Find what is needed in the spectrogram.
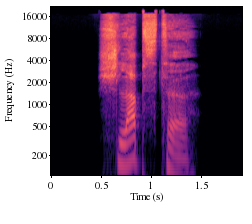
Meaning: inflection of schlapp: 1. strong/mixed nominative/accusative feminine singular superlative degree 2. strong nominative/accusative plural superlative degree
- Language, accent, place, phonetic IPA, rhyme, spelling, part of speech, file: German, Germany, Berlin, [ˈʃlapstə], -apstə, schlappste, adjective, De-schlappste.ogg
